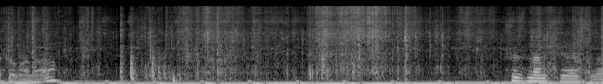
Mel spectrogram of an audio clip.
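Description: Plastic wrapping crinkles and rustles as it is pulled back.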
